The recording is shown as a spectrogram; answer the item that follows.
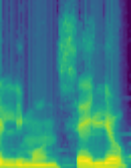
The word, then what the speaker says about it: Limoncello: Se, escribe, se lee limoncello, pero se pronuncia limoncello, es italiano.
